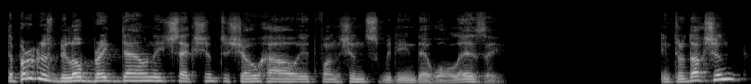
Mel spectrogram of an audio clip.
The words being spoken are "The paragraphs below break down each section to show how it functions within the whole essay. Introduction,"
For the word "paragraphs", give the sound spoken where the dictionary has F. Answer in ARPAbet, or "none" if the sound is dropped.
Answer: none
